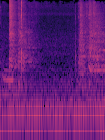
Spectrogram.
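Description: A metal ladle clinks twice against an aluminium cooking pot just after the start, over a steady low mechanical hum. A voice is heard near the end.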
